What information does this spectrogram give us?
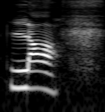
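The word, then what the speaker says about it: laugh: लेकिन पढ़ेंगे क्या राइट पढ़ेंगे तो डब्लू इसमें साइलेंट रहेगा फिर है एल ए यू जी एच इसे पढ़ते हैं लाफ क्या पढ़ते हैं इसे लाफ पढ़ते हैं ठीक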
